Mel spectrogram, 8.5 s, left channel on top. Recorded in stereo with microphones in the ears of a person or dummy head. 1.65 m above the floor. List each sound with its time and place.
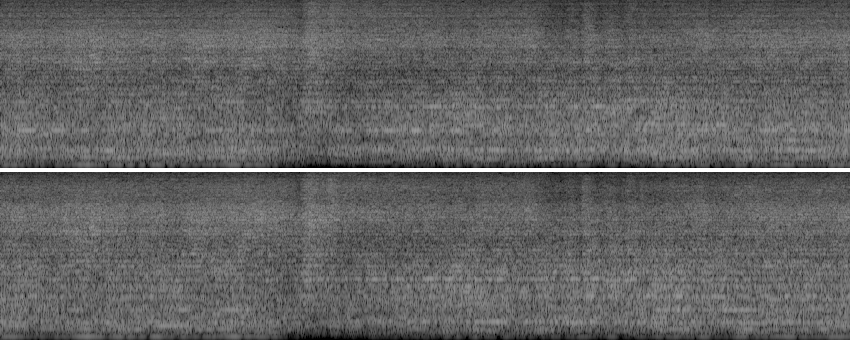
0.0 s running water: 20° right (ahead or behind), 1.0 m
